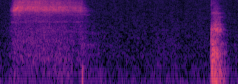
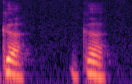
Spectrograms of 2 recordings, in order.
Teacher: The word ends in a k. The k sound is not voiced. If it was voiced, it would be g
